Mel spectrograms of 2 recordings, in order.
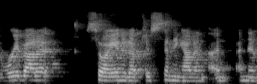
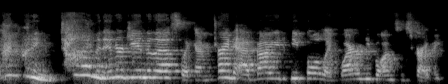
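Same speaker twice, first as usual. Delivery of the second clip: exasperated; 6 semitones higher than usual. Retold or imitated. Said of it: "I was like".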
